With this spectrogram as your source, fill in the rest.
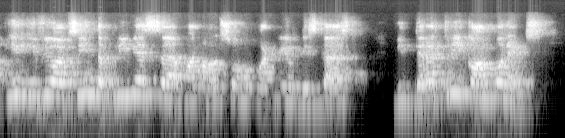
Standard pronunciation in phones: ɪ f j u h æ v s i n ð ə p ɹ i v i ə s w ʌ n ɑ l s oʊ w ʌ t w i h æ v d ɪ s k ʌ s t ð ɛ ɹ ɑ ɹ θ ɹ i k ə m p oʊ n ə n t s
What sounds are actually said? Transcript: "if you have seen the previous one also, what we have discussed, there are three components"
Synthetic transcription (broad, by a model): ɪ f j u h æ v s i n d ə p ɹ i v i ə s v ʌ n ɑ l s oʊ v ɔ t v i h æ v d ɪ s k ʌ s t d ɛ ɹ ɑ ɹ t ɹ i k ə m p oʊ n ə n t s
